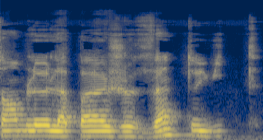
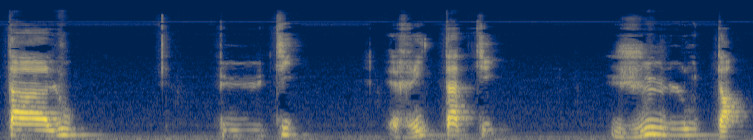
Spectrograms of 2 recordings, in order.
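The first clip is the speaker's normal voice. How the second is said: slow, higher-pitched teacher decoding; syllable-by-syllable reading; 4 semitones higher, slower than usual. Shown as a demonstration. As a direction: sound out each made-up word slowly for children. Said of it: "on va lire les mots inventés".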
